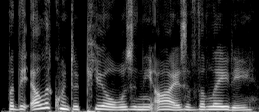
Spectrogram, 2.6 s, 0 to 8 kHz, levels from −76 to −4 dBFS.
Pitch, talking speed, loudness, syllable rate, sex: 195 Hz, 255 wpm, -15 LUFS, 6.2 syllables/s, female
